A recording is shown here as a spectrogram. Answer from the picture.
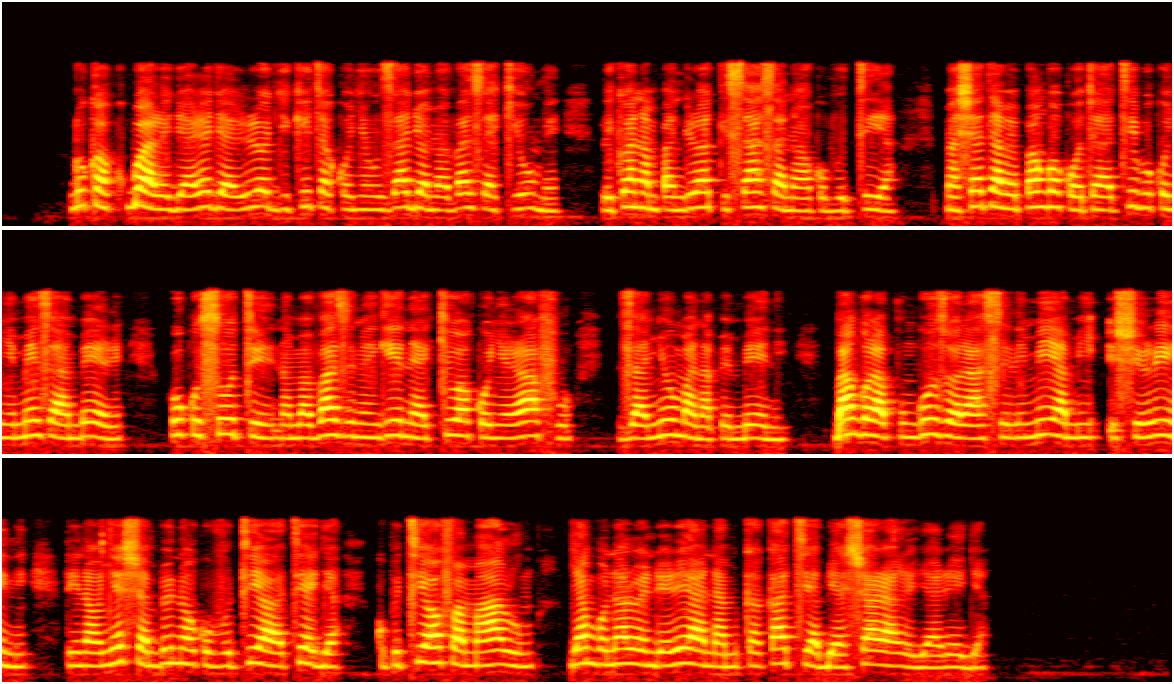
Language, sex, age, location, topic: Swahili, female, 18-24, Dar es Salaam, finance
